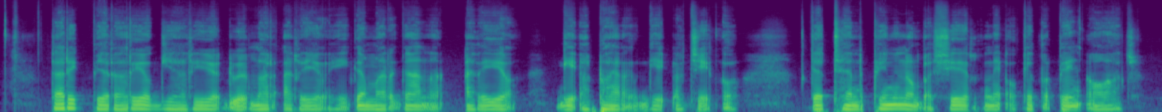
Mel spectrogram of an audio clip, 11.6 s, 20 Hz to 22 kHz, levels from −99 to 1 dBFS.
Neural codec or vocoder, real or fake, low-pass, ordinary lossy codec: codec, 44.1 kHz, 3.4 kbps, Pupu-Codec; fake; none; none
